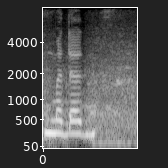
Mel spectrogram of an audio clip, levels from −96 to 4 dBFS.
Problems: constant background noise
